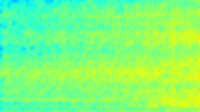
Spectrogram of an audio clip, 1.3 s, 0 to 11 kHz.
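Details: 2007 Chevy Suburban with stalling and extended crank complaint, in cold weather, after reconnecting the MAP sensor, clearing codes and finding 5 V on references 1 and 2: steady even idle, no stumble; a harness short suspected.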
